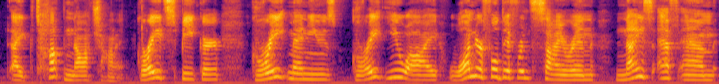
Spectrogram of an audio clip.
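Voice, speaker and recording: Lower-pitched woman rambling like an enthusiast. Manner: animated enthusiast, playfully grumbling. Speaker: hobbyist reviewer of weather radios. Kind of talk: casual rambling vlog review.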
